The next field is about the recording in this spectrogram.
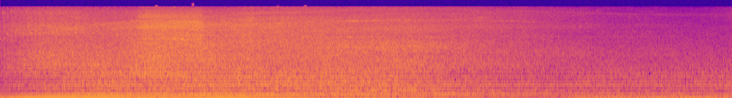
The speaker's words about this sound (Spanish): El micro traspasa campos.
